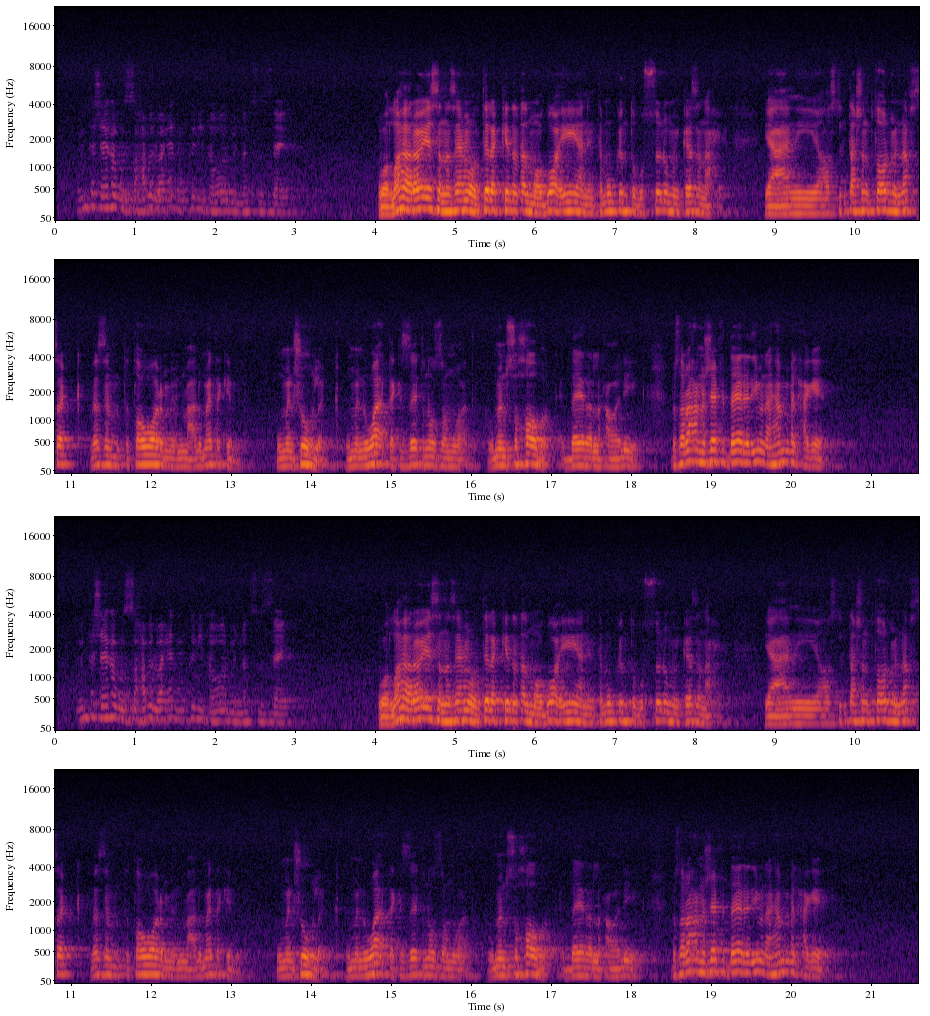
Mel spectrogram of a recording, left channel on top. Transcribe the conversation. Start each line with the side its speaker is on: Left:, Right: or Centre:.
Right: وانت شايف ابو الصحاب الواحد ممكن يطور من نفسه ازاي
Left: والله يا ريس انا زي ما قلت لك كده الموضوع ايه يعني انت ممكن تبص له من كذا ناحية يعني
Right: اه
Left: اصل انت عشان تطور من نفسك لازم تطور من معلوماتك انت ومن شغلك ومن وقتك ازاي تنظم وقتك ومن صحابك الدايرة اللي حواليك بصراحة
Right: ده اكيد
Left: انا شايف
Right: طبعا
Left: الدايرة دي من اهم الحاجات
